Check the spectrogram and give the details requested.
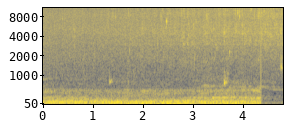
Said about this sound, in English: This part of the cave is going to start flooding before long, and you're standing right in the path of the water. I wonder how long you'll be able to stay on your feet when the water really starts rushing in.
